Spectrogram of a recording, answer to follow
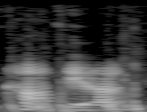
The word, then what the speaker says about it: Katja: But anyway, so I knew I had a super strong feeling that I was saying the name wrong. I was. Her name was Katja. Like, darn it. Like, it sounds so much different than, like, what it looks like.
